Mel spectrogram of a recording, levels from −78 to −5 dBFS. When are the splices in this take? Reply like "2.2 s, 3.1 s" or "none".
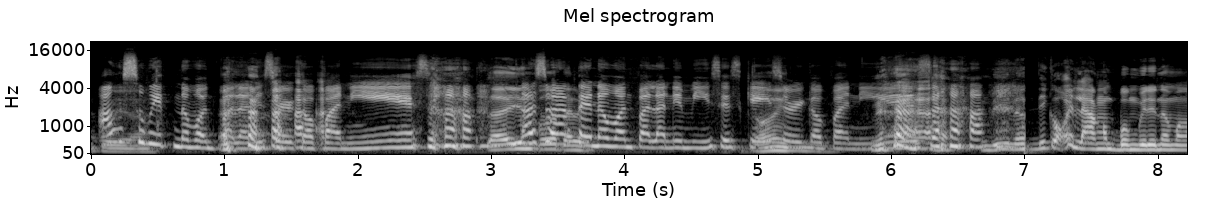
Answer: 7.0 s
